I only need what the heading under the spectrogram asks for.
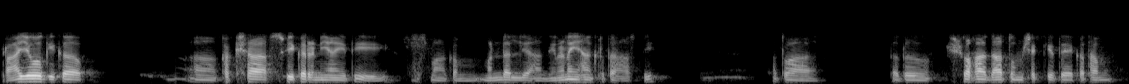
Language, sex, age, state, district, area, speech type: Sanskrit, male, 60+, Karnataka, Dakshina Kannada, rural, conversation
